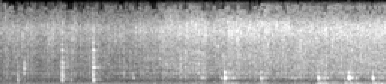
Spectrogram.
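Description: Four cloves of garlic and ginger sautéing in hot oil in a pot, a steady close sizzle with occasional spoon stirs and scrapes, no talk.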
